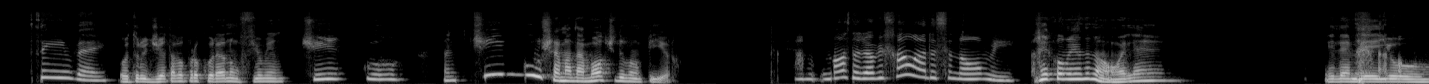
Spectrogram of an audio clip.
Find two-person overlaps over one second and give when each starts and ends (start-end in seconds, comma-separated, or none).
none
